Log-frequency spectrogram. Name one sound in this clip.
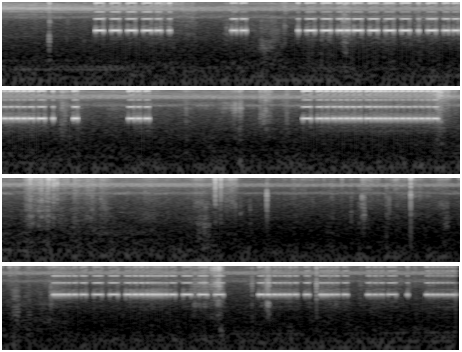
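A metal detector probe beeps in rapid, high-pitched bursts.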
